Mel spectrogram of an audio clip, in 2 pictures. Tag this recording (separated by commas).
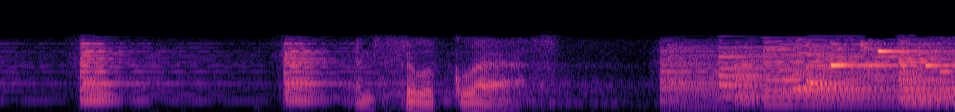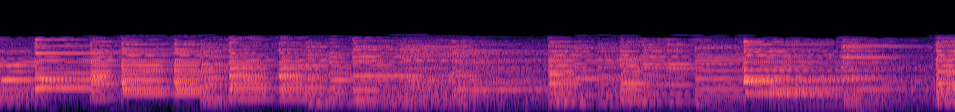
Speech, Music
